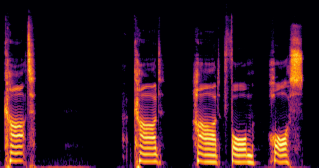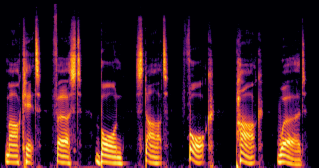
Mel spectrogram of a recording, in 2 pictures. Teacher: So the R sounds are not pronounced there because they're all followed by consonants. Cart is pronounced followed by a T sound.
